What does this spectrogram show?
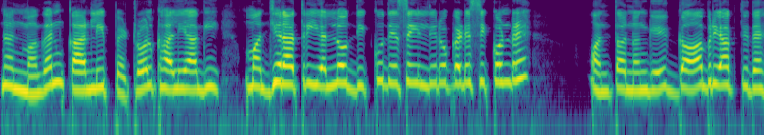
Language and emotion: Kannada, fearful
